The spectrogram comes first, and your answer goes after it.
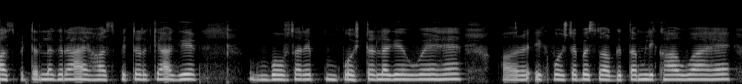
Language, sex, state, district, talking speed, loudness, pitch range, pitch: Hindi, female, Uttar Pradesh, Hamirpur, 170 wpm, -22 LUFS, 225-230 Hz, 230 Hz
